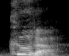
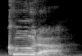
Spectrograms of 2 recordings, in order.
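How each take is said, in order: Both takes have the same delivery.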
